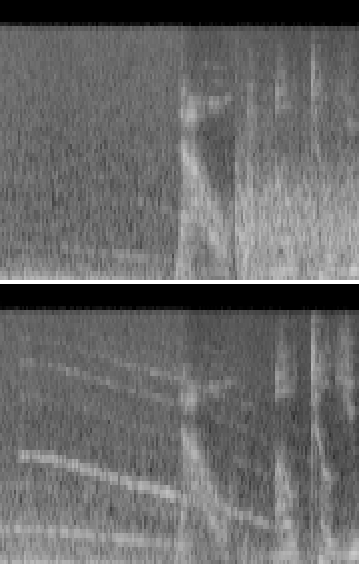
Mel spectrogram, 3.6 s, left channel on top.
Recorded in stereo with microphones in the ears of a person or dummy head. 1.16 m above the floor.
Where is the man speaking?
10° left (ahead or behind), 1.2 m; by 3.6 s 40° right (ahead or behind), 0.8 m.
